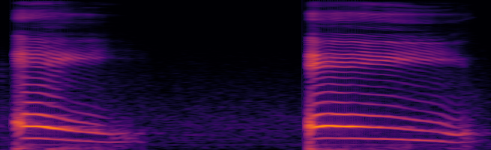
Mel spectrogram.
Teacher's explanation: o E com mais força, o I com menos intensidade. Logo, o I é o quê? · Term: semivogal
